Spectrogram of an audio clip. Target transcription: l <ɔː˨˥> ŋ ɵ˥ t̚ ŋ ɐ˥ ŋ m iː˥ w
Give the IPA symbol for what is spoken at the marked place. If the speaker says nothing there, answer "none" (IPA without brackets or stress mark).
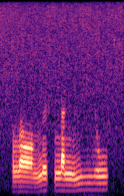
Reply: ɔː˨˩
